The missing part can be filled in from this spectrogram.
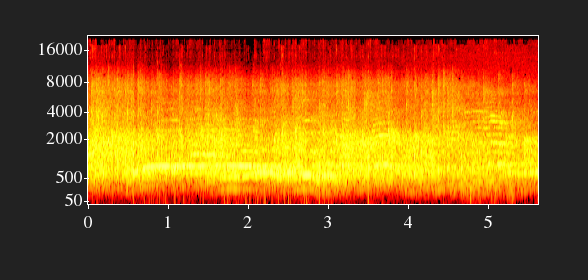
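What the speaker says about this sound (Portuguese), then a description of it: "aplauso al Señor" A church congregation applauds in a loud, dense wave of clapping that fills the whole moment, with a voice talking over the ovation.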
